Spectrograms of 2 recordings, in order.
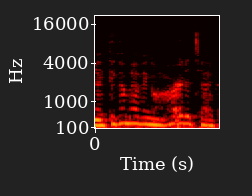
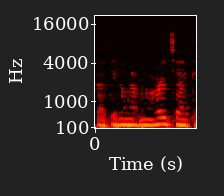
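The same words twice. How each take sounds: First: Mildly panicked, fast. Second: Said in the usual way. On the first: Retold or imitated. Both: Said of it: "I was saying".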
